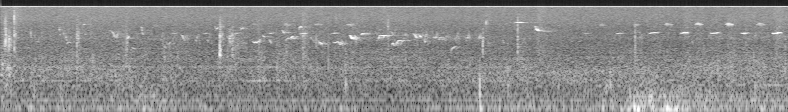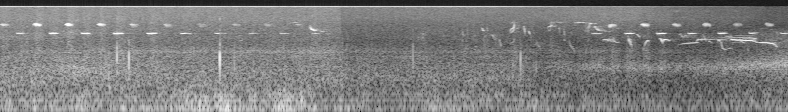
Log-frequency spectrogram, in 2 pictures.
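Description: A songbird singing a string of evenly repeated high notes, several a second, pausing for a few seconds near the end and then starting again. Footsteps scuff and click on rocky ground early on, and there are two brief low rumbles about eight and twelve seconds in.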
